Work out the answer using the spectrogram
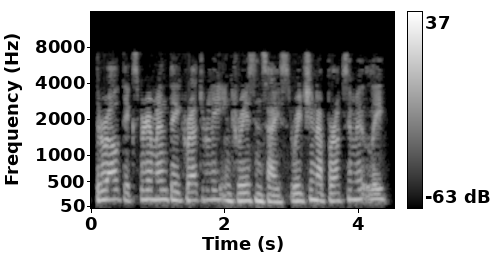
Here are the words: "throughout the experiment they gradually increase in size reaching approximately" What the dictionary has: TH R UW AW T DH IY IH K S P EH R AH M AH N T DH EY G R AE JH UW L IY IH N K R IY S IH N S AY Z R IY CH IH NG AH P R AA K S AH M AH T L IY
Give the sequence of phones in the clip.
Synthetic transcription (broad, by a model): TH R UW AW T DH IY IH K S P EH R AH M AH N T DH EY G R AE JH UW L IY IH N K R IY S IH N S AY S R IY CH IH NG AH P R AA K S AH M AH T L IY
